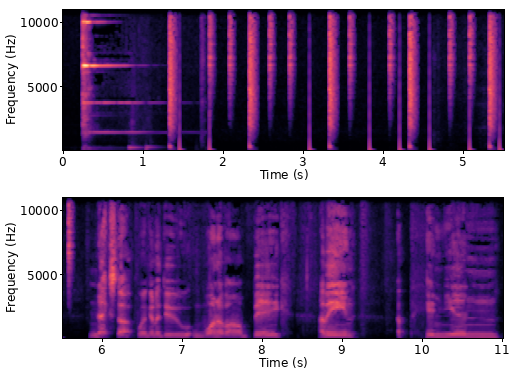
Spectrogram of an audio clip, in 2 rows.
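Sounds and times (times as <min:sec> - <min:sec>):
bell dinging: 0:00.2 - 0:01.7
rapid rhythmic run of sharp loud percussive hits: 0:00.8 - 0:05.7
speech: 0:05.8 - 0:11.0.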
